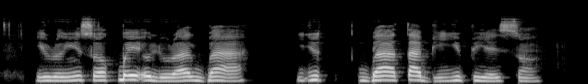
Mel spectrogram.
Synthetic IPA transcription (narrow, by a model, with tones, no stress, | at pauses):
i˨ɾo˨j̃ĩ˨˦sɔ˧k͡pe˦o˧lu˨ɾa˨˦ɡ͡b | ɡ͡ba˦ta˦˨bi˨˦ju˦˨pi˦e˨sɔ̃˧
